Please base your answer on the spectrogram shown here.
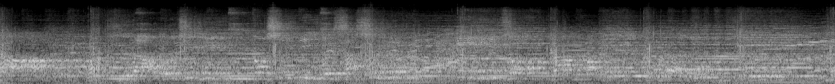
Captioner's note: chanting and cheering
